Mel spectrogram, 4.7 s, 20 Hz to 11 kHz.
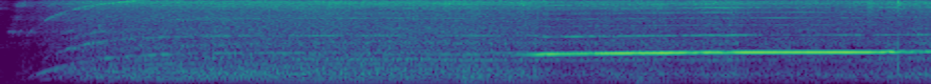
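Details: Shark WandVac WV361 UK handheld vacuum picking up greasy dirt: motor whirs up, then a clear high train-like whistle cuts in over the airflow; the shroud had blocked itself up.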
